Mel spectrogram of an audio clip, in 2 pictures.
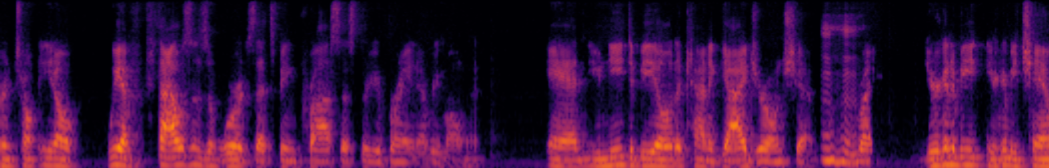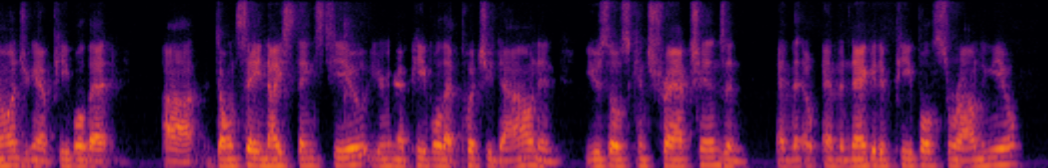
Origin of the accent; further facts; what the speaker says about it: Chicago, Illinois, United States; especially being born and raised in Chicago.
